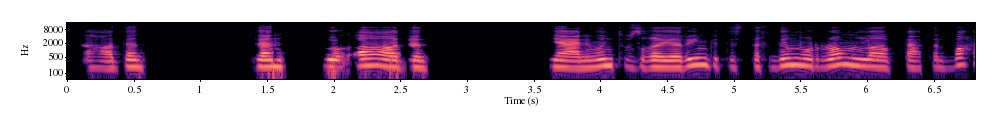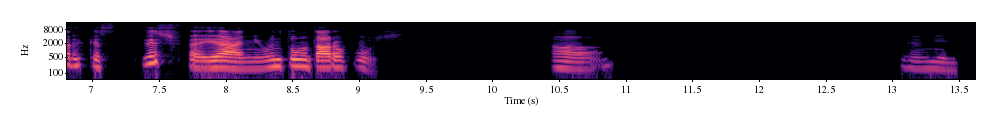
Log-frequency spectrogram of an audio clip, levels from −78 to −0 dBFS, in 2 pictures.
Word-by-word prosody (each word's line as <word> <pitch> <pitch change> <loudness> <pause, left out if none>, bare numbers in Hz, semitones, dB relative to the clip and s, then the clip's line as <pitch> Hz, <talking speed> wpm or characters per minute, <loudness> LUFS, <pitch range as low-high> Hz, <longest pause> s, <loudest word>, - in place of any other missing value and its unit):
آه، 175 -1 -4
ده 170 +3 -2
أن 185 - -2 0.8
ده 190 - +7
أنتم 190 0 0
آه 210 -3 +6
ده 180 +1 0
أنت 170 - -6 0.9
يعني 175 -2 +4
وأنتم 205 +1 -1
صغيّرين 180 +5 +2
بتستخدموا 205 +2 -3
الرملة 200 -1 +1
بتاعة 175 0 -6
البحر 230 +6 -3
كإستشفاء 215 - -6
يعني 165 -2 +3
وأنتم 195 +3 -3
ما 195 - -1
تعرَفوش. 175 -1 0 1.1
آه. 165 +1 -9 2.2
جميل. 160 -4 -18
185 Hz, 95 wpm, -23 LUFS, 175-200 Hz, 2.2 s, ده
